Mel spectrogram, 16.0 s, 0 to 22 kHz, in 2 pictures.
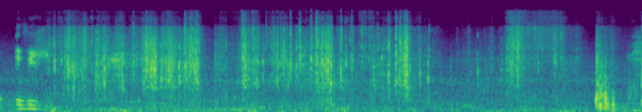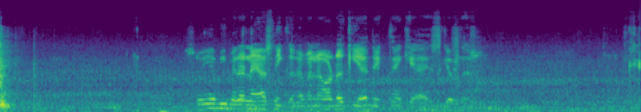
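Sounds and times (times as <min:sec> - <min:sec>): packaging crinkling rustle: 0:00.5 - 0:07.4.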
